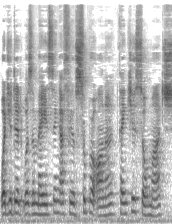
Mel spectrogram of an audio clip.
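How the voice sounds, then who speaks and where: A woman with a German accent speaks at a moderate pace in a fairly low pitch, with ordinary pitch variation. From Germany. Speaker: self-improvement influencer. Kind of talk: casual live-stream monologue. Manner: animated.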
